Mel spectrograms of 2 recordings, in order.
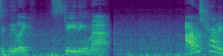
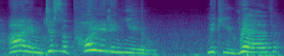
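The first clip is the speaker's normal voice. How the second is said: high, loud mocking imitation; mock scolding; 9 semitones higher, 6 dB louder, slower than usual. Streamer scolding the speaker, exaggerated disappointment. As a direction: stretch it out like an overblown telling-off.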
